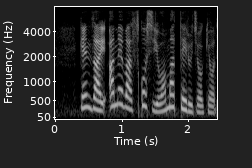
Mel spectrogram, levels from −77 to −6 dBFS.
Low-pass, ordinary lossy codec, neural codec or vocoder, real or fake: 7.2 kHz; none; none; real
